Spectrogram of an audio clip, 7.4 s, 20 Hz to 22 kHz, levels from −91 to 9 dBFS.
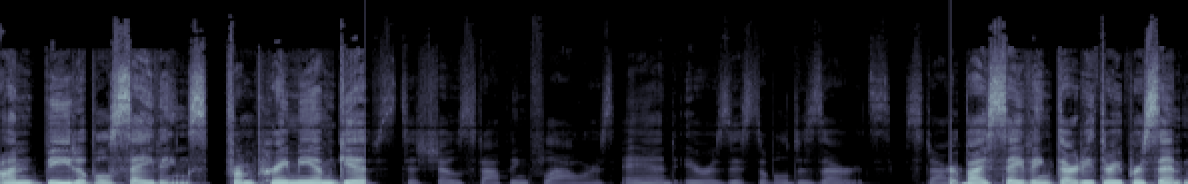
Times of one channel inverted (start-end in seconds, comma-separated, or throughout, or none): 2.28-5.94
